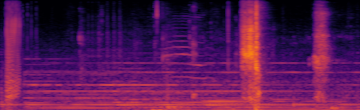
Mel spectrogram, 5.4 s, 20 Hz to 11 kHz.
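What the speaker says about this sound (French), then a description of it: "Attends, j'ai entendu un chat." A cat meowing during a Fallout 4 stream, several drawn-out close meows and a rough caterwaul-like cry with a couple of sharp breathy bursts in between, no talk.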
